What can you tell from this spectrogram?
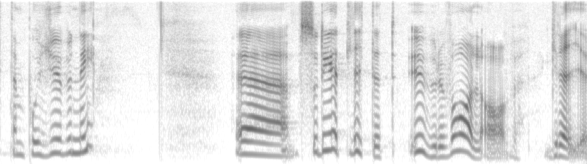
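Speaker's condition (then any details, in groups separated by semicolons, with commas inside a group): No condition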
